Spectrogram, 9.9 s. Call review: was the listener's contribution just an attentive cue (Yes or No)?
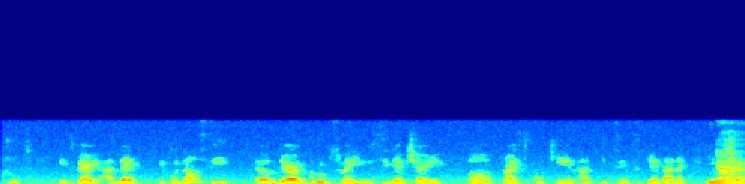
Yes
